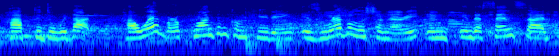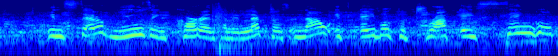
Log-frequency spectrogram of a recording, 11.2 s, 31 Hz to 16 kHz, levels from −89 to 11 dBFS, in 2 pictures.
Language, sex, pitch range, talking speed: English, female, 245-300 Hz, 150 wpm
